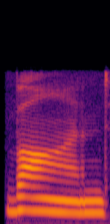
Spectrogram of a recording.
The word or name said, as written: bond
